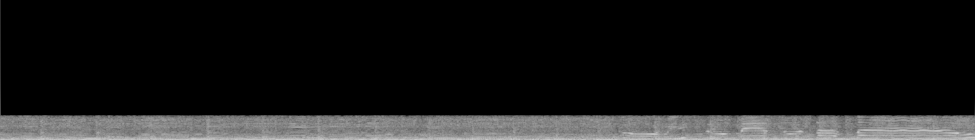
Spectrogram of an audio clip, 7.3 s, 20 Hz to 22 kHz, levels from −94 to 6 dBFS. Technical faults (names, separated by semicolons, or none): none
